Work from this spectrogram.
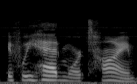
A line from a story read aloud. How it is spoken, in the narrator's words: he mumbled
